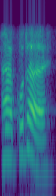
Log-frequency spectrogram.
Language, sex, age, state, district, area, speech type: Bengali, male, 30-45, West Bengal, North 24 Parganas, rural, conversation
